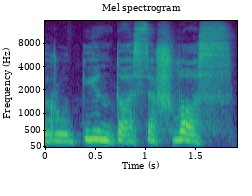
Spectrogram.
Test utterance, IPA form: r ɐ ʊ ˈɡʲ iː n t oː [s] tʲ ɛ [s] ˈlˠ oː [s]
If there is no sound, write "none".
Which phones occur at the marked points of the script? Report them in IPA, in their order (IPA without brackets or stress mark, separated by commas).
s, ʃ, s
